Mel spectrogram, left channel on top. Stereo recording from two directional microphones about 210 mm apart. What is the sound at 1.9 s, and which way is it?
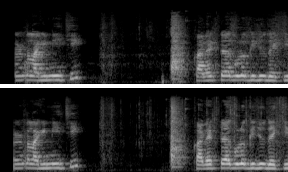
Speech, 25° right (ahead or behind).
